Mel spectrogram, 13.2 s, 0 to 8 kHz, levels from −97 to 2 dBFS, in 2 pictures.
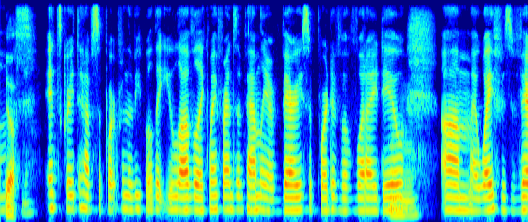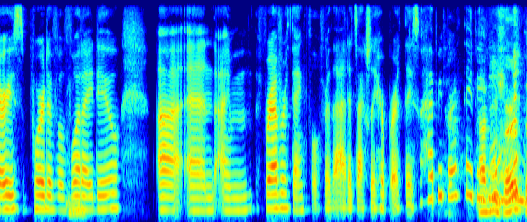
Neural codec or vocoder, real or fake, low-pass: none; real; 7.2 kHz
